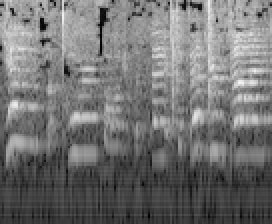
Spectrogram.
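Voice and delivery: high, eager squeal of agreement; acted-out excited acceptance. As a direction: gush a delighted yes, pitch jumping up. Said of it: "And I was so excited".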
